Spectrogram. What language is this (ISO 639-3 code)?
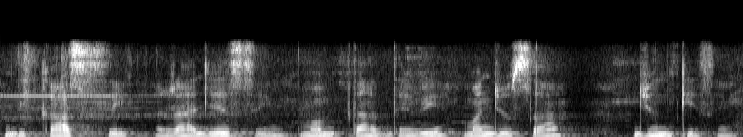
mai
